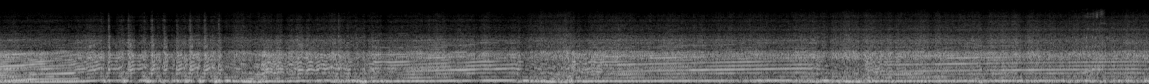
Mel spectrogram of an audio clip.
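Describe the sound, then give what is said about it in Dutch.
A McLaren F1 car's high-revving engine accelerates hard, its pitch sweeping upward through several gear changes with brief dips between them, loud and continuous throughout. “is die auto ooit geleverd in Nederland eigenlijk? Die F1, die F1?”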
